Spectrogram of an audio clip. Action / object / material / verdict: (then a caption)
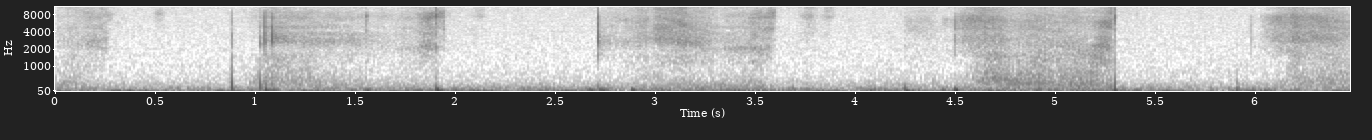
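scrape / plastic squeeze tube / plastic / none. Long nails tap and scratch a small, filled pink plastic squeeze tube of skincare product. Soft, dry scratching rasps in bright bursts, broken by sharp little clicks from the taps, all at a quiet level with a low rumble underneath.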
